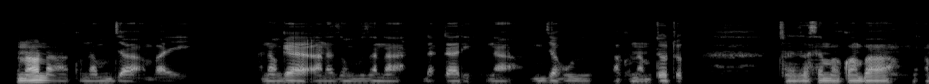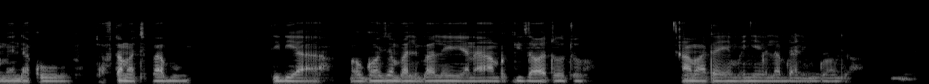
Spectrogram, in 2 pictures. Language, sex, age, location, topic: Swahili, male, 18-24, Kisumu, health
